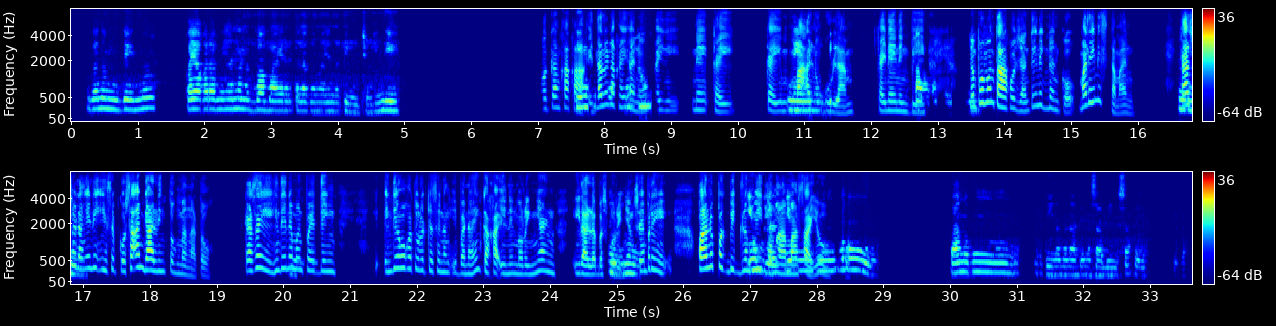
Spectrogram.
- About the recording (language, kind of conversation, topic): Filipino, unstructured, Paano mo pinipili ang bagong restoran na susubukan?
- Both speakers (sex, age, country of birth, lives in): female, 25-29, Philippines, Philippines; male, 30-34, Philippines, Philippines
- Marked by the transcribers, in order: static; mechanical hum; other background noise; unintelligible speech; unintelligible speech; distorted speech; unintelligible speech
